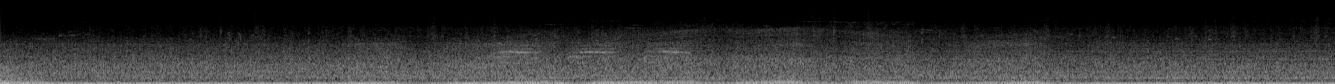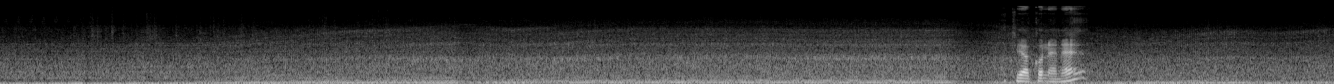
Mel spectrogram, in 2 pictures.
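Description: A tractor engine rumbles steadily at idle.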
